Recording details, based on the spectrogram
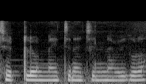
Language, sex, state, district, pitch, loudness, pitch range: Telugu, female, Andhra Pradesh, Visakhapatnam, 200 Hz, -21 LUFS, 195-200 Hz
